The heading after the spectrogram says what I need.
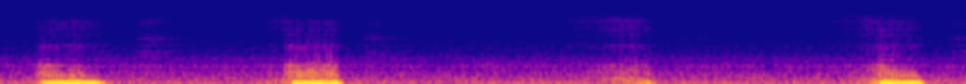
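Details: Loud rumbling snores on each in-breath, about every four seconds, with quiet breathing between and a softer snore among them, over a steady background hum; snoring.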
